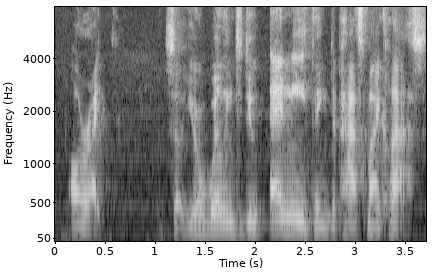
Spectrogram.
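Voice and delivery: ordinary talk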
